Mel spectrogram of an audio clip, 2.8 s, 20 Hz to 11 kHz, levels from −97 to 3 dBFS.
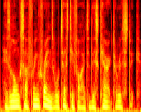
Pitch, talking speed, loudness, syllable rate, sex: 125 Hz, 190 wpm, -17 LUFS, 6.2 syllables/s, male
